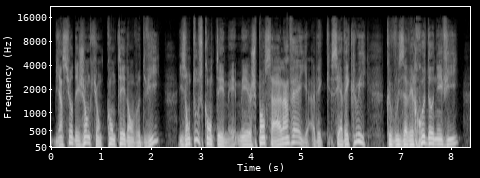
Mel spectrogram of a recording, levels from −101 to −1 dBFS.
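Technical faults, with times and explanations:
Nothing technical stands out anywhere in this bit of speech, so there's nothing to flag here.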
